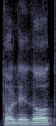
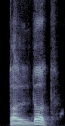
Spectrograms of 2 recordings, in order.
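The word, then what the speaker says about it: תולדות: oer toledot Adam este este según los diccionarios tiene que sonar segú regla gramatical tiene que sonar sí la podemos hacer una pronunciación cortita toledot toot si toledot cfer toledot Adam tiene que sonar pero pero pero pero ustedes van a escuchar que hay algunos judíos que no la pronuncian Entonces ellos dicen toldot como por ejemplo la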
